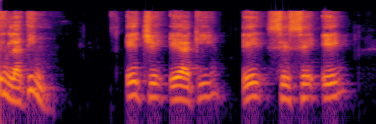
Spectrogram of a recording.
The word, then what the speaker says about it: ecce: O sea, es la frase en latín, ecce, he aquí, E-C-C-E, que muchas veces cuando la gente lo lee en castellano, que le dicen exe, pero la pronunciación en latín suena como una che, ecce homo, he aquí el hombre, aquí tienen al hombre.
